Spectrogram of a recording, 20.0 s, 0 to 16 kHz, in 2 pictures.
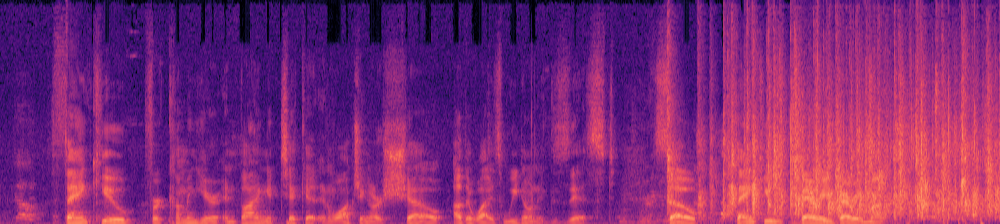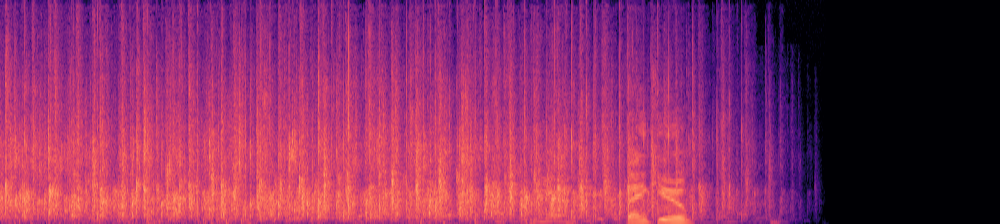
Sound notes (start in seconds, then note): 9.6 audience applauds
